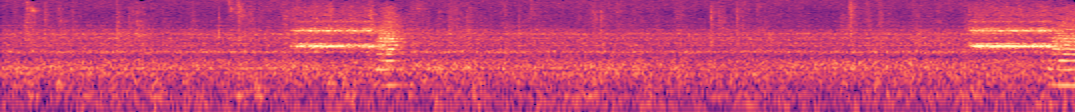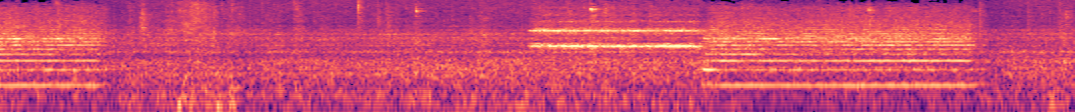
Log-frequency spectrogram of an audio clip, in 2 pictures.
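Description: Steady running rumble of an electric commuter train heard from inside the carriage, with horn signals over it: a short high toot about three seconds in, then twice a high note followed by a lower, fuller horn note, the second time with the low note held for about three seconds near the end.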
